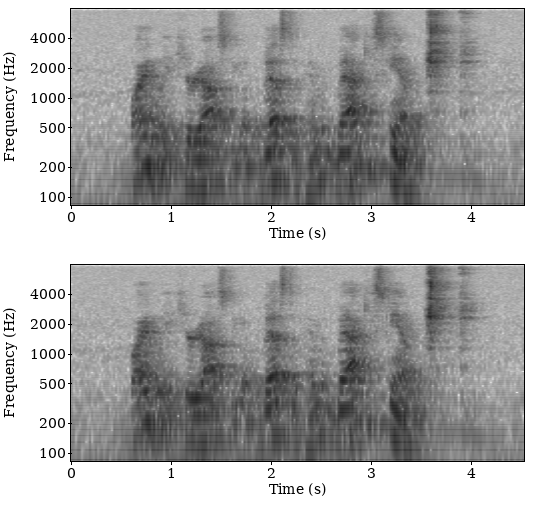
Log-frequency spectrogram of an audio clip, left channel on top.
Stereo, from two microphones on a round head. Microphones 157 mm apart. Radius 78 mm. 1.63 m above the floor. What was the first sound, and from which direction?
A man speaking, 20° left (ahead or behind).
